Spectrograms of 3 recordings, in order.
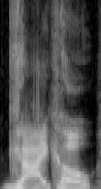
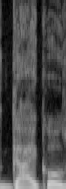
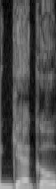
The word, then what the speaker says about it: Geico: and they chose the gecko because Geico had often been mispronounced as gecko.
